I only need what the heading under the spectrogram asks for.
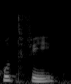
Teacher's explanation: Hutfi, the u here is going to be rounded, and I'm even dropping that u down a little bit to closer to o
